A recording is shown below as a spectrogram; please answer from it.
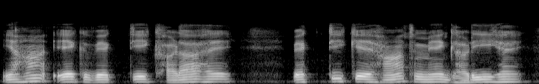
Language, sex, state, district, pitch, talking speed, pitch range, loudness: Hindi, male, Jharkhand, Palamu, 120 Hz, 120 wpm, 115-125 Hz, -16 LUFS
